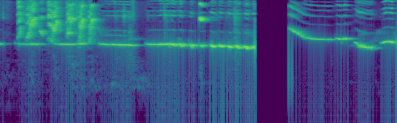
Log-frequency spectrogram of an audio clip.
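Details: Male white-rumped shama calling a female: a long sustained whistle held steady under chattering notes, a brief break, then a sliding high whistle dropping into warbles.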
